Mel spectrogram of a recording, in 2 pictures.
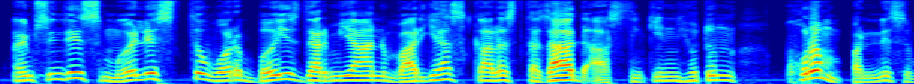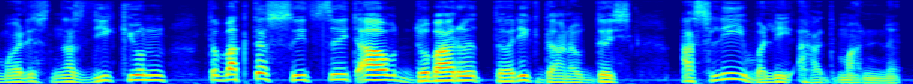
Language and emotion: Kashmiri, neutral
